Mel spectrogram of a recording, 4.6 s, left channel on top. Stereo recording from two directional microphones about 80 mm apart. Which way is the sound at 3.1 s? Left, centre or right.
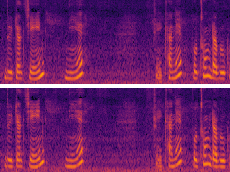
Left.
